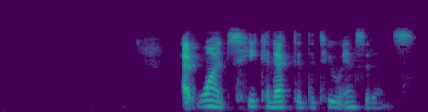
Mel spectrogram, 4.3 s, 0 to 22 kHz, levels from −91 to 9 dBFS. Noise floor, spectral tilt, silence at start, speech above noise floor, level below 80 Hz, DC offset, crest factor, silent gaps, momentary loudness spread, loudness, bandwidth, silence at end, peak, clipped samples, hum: -85 dBFS; -1.5 dB/octave; 1.85 s; 50 dB; -84 dBFS; under 0.1%; 30 dB; none; 15 LU; -33 LUFS; 8.2 kHz; 0.15 s; -8 dBFS; under 0.1%; none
